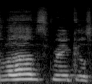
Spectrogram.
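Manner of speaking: high, sing-song mock of a sugary catchphrase; mocking Muji. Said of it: "like Muji says".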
